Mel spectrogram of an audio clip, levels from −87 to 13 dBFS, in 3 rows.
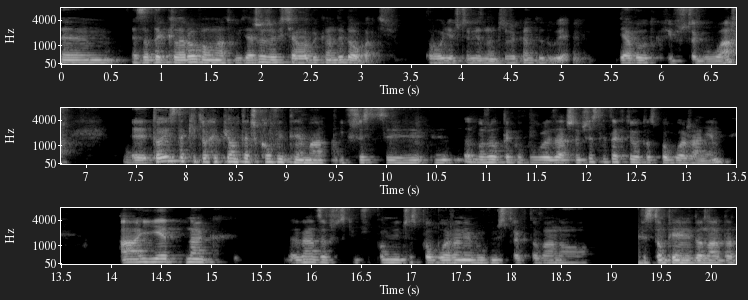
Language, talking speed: Polish, 140 wpm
